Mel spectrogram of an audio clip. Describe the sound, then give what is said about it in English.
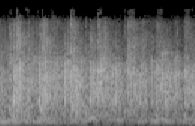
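An audience at a church service claps steadily as it receives the speaker, Archbishop Patrick Bruce, with a standing ovation: a dense wash of many hands applauding together at a fairly even level, with no voices standing out above it. “Your clapping is the clapping of somebody.”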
